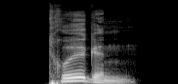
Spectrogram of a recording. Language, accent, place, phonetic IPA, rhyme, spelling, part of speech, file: German, Germany, Berlin, [ˈtʁøːɡn̩], -øːɡn̩, trögen, verb, De-trögen.ogg
- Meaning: first/third-person plural subjunctive II of trügen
